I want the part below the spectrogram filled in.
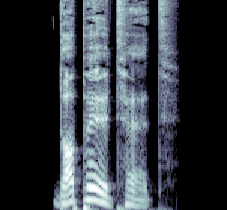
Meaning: inflection of doppeln: 1. second-person plural preterite 2. second-person plural subjunctive II
- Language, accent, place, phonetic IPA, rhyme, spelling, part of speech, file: German, Germany, Berlin, [ˈdɔpl̩tət], -ɔpl̩tət, doppeltet, verb, De-doppeltet.ogg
